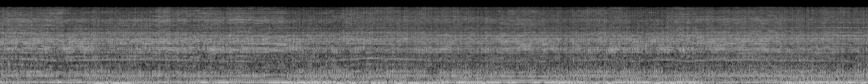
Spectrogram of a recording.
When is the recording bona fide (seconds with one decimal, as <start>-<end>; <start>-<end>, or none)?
0.0-3.8; 5.8-7.0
